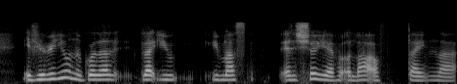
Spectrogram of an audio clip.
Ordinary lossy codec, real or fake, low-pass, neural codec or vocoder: none; fake; 7.2 kHz; codec, 16 kHz in and 24 kHz out, 0.6 kbps, FocalCodec, streaming, 2048 codes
